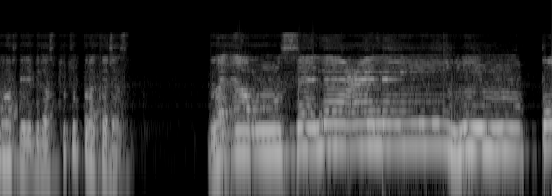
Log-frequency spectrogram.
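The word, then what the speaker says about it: عليهم: Aleyhim. Aynı şekilde eee sesi e sesiyle karışmaması lazım. Ale değil a sesiyle verilmez. Aleyhim. Aleyhim. Genelde y'ye hareke veriliyor.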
